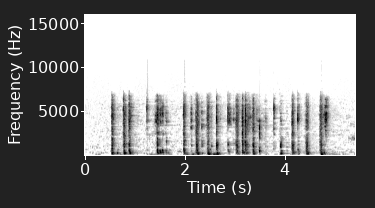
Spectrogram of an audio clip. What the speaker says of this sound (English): You type in that email address.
